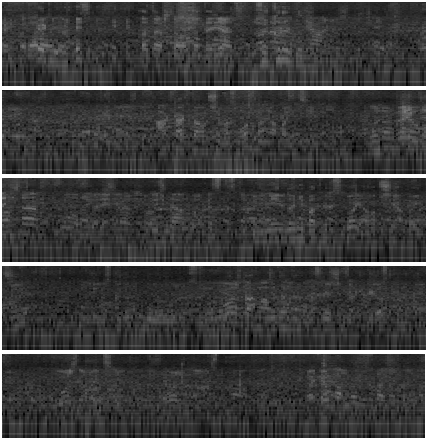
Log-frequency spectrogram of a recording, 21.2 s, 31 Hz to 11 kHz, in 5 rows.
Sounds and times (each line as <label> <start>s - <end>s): People are talking and shouting 0.0s - 21.1s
